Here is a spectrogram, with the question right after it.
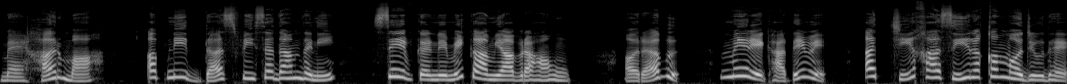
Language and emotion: Urdu, happy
